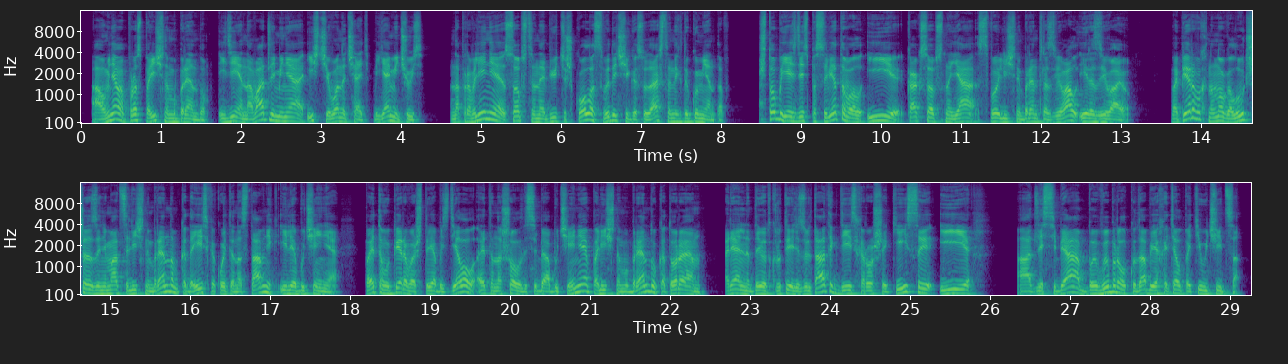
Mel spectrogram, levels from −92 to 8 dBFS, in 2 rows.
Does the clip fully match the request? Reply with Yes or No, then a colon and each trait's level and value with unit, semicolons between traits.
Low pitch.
Yes: low, 125 Hz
